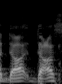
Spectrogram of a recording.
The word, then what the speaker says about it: Dachshund: I was pronouncing it like this the whole Dotson. fucking time. You know how Dotson, because Dotson, or they look like the Dotson the dog.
